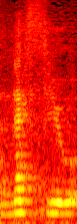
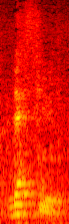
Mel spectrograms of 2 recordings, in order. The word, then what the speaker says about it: nephew: and in due course the pH spelling has given rise to a spelling pronunciation with f nephew well in fact four fifths 79% of my respondents prefer nephew but what is interesting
